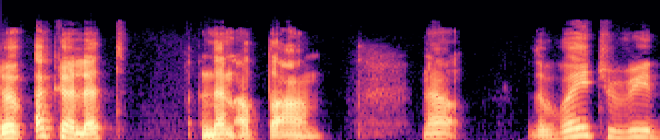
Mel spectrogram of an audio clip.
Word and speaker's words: الطعام: The lam is not even pronounced as well, so we forget that. So that doesn't exist. These two do not exist in pronunciation, so we don't need to worry. Now the ta has a shadda, at-ta'am.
